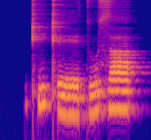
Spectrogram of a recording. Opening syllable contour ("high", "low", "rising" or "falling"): high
